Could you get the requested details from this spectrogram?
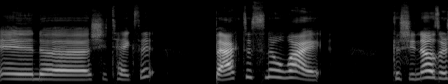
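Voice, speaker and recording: A woman with a high pitch and a bright, sharp tone speaks in a raised, projected voice, animated and with lively intonation, the sound dry and close with no echo on a very clean recording with a silent background. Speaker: podcast co-host. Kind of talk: comedic storytelling.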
